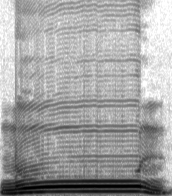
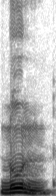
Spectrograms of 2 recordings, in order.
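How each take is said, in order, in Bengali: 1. স্বরধ্বনিটি লম্বা করে টেনে বলা হয়। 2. স্বরধ্বনিটি ছোট রাখা হয়। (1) "তিন আলিফ টান দিয়ে পড়বো নুন" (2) "এক আলিফ টান দিয়ে পড়ি তাহলে কেমন হয়?"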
